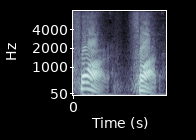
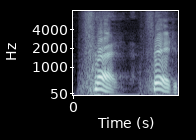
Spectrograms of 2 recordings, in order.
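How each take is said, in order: First: ফার with an open A in place of E; British pronunciation. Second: ফেয়ার with E vowel and sounded R; American pronunciation. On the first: Teacher shows British form to learners, open A in ফার. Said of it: "ব্রিটিশে". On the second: Teacher shows American form to learners, R ends ফেয়ার. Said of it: "আমেরিকানে". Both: Shown as a demonstration.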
